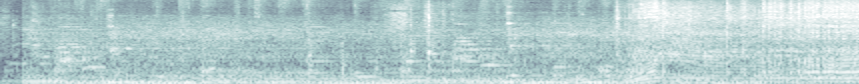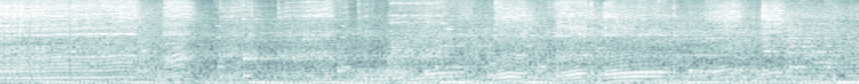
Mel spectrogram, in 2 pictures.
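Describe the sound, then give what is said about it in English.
A trail bike engine revs hard and races off during a chase, a loud buzzing motor whose pitch sweeps up and down repeatedly over a dense, constant background roar. “She passes Pike, who joins the pursuit on a friend's trail bike.”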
